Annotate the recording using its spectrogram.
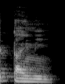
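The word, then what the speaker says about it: tiny: छोटा, सूक्ष्म, ठीक है, और इसे टिनी नहीं पढ़ेंगे, इसे टाइनी ही पढ़ेंगे, ठीक है। इसका जो प्रोनाउंसिएशन है, जो उच्चारण है, वो है टाइनी।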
